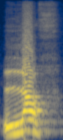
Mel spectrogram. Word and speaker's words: লাভ: চলে যাচ্ছে চলে আসছি তার পরের শব্দে লাভ এটাকে অনেকে ফাল বলে তো এখানে দেখো লাভ ফ টা পরে রয়েছে ল টা আগে রয়েছে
